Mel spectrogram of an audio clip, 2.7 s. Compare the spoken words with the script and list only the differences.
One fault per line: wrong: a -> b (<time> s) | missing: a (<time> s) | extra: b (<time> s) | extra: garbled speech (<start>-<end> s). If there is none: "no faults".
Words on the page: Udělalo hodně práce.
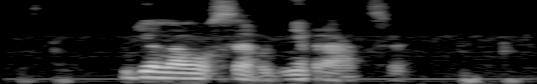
extra: se (1.1 s)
